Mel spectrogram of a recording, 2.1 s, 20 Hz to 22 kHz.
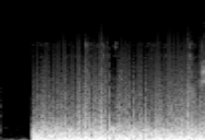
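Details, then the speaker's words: Airbus A321, American Airlines flight 1665, takeoff from Las Vegas on 25 June: cabin audio of a heavy low roar with sharp thumping bangs from engine compressor stalls. "So, some pretty good video of the actual event has shown up on uh social media here on Facebook, and it's got some pretty good audio to give you an idea of what compressor stalls actually sound like"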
